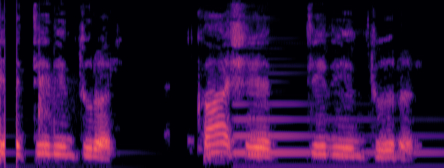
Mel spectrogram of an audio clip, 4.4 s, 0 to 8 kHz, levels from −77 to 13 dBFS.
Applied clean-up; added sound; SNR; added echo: none; Clapping + Acoustic guitar; 15 dB; none.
